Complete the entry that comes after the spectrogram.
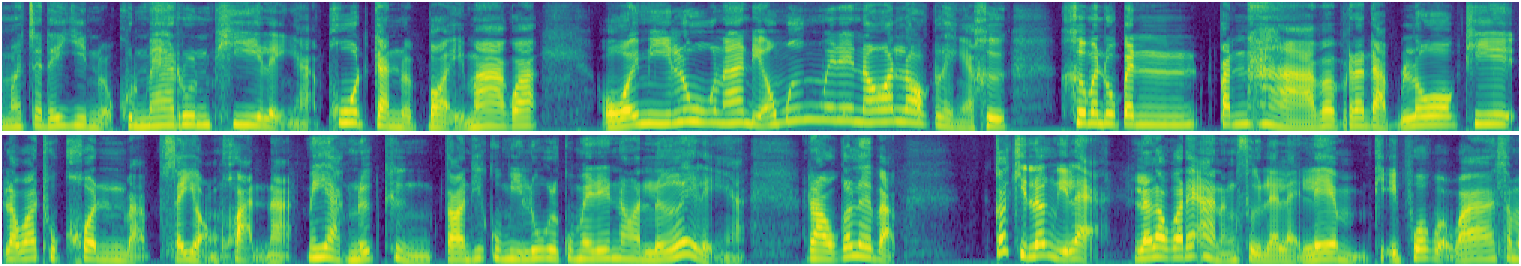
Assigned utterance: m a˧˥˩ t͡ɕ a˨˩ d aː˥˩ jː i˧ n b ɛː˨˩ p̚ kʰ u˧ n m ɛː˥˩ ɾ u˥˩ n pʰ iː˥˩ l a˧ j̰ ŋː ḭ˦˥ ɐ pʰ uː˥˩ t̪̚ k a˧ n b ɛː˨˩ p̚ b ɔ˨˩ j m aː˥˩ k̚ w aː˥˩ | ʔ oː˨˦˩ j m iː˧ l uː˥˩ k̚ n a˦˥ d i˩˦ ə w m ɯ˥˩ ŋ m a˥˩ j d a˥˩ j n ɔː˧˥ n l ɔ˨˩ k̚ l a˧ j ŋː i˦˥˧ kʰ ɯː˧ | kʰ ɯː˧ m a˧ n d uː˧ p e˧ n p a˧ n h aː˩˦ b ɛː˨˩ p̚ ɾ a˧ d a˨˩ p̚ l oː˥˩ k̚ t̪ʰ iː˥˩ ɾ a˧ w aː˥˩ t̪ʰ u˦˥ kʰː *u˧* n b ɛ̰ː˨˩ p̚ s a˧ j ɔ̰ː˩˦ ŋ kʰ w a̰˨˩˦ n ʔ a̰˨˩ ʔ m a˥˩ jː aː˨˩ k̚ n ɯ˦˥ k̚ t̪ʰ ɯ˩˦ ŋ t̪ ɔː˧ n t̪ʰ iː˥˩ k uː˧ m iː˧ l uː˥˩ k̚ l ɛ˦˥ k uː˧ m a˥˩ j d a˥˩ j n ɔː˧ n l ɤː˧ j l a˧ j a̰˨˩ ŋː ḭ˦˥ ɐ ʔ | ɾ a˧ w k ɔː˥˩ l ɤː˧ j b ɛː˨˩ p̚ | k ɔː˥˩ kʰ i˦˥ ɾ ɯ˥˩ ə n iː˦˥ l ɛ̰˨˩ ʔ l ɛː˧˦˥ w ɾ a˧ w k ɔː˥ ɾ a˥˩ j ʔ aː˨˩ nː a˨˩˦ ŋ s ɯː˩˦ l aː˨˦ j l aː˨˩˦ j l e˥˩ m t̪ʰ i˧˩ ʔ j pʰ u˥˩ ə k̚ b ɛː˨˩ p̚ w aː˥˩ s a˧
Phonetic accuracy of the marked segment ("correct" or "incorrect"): incorrect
